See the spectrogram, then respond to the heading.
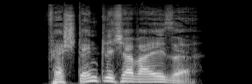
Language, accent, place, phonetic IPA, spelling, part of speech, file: German, Germany, Berlin, [fɛɐ̯ˈʃtɛntlɪçɐˌvaɪ̯zə], verständlicherweise, adverb, De-verständlicherweise.ogg
- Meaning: understandably, understandably enough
